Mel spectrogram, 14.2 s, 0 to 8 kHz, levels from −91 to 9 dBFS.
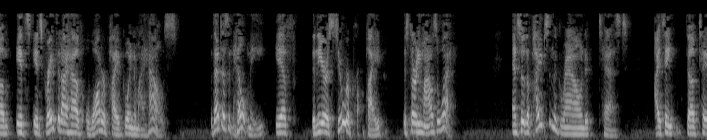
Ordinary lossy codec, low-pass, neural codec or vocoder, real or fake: MP3, 24 kbps; 7.2 kHz; none; real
